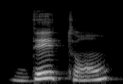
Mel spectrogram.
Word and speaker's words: détends: Je me détends un peu. Les lettres des Sans muette. Je me détends.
